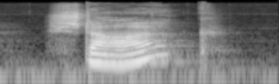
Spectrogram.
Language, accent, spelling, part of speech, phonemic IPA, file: German, Austria, stark, adjective, /ʃtark/, De-at-stark.ogg
- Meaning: 1. strong (intense, powerful, unyielding) 2. strong (having a high concentration of some ingredient, e.g. alcohol) 3. good, great, skilled 4. brilliant, awesome 5. incredible, unbelievable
